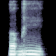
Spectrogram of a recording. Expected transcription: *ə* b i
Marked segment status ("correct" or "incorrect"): correct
